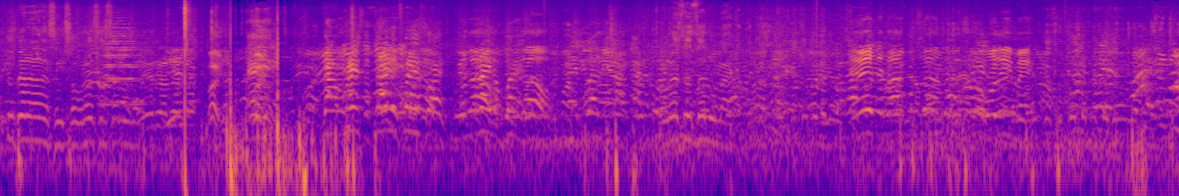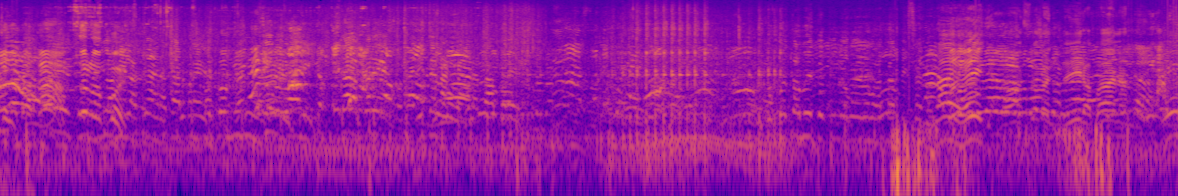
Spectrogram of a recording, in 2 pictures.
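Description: A crowd of men and women shout and talk over one another close by, outdoors.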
